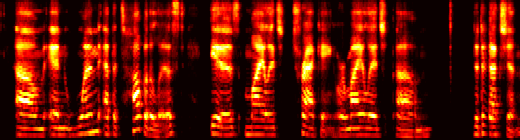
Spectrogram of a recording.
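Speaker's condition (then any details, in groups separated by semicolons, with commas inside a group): No condition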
